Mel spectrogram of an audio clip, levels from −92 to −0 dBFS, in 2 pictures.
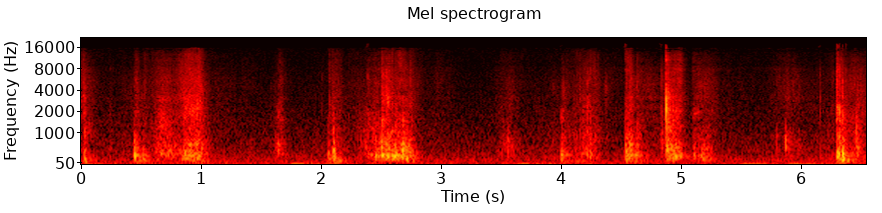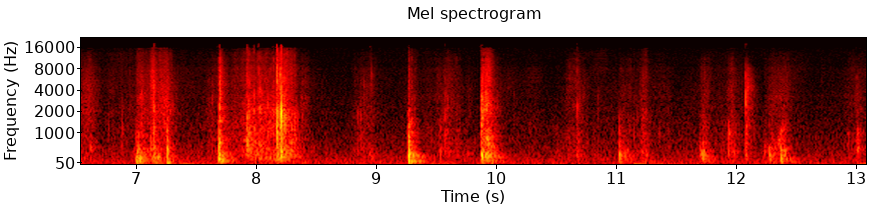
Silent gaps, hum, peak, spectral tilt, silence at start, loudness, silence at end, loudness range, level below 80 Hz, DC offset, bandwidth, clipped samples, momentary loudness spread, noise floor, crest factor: none; none; -4 dBFS; -4 dB/octave; 0 s; -39 LUFS; 0 s; 8 LU; -58 dBFS; under 0.1%; 17 kHz; under 0.1%; 21 LU; -59 dBFS; 38 dB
